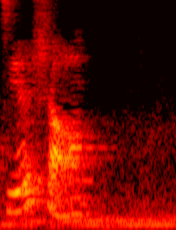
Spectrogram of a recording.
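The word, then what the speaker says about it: 节省: Từ này chúng mình đọc là chế sỏng.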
